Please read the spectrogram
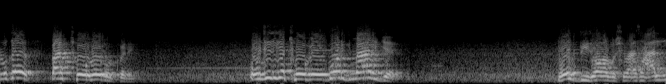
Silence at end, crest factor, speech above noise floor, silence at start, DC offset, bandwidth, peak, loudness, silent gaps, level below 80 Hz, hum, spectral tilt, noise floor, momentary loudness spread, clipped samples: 0 s; 10 dB; 22 dB; 0 s; under 0.1%; 6.8 kHz; -16 dBFS; -23 LUFS; none; -68 dBFS; none; -7 dB/octave; -45 dBFS; 22 LU; under 0.1%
